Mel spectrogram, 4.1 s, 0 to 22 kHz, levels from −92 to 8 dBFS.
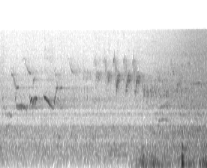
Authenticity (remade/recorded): recorded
